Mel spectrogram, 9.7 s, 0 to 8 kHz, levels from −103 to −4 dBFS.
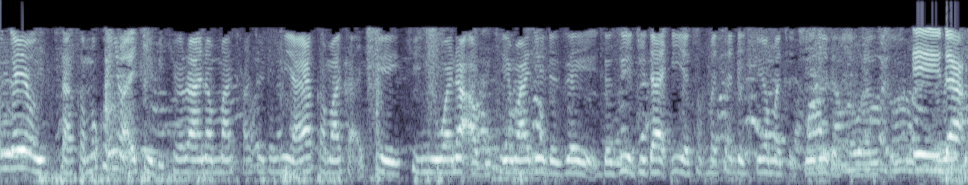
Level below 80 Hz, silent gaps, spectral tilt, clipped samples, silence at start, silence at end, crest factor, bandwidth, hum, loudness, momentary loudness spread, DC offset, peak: -36 dBFS; none; -6.5 dB/octave; under 0.1%; 0 s; 0 s; 16 dB; 8 kHz; none; -16 LUFS; 10 LU; under 0.1%; 0 dBFS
